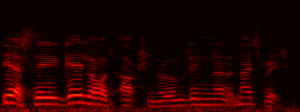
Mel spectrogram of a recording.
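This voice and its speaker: A man's voice: fairly high pitch, measured pace, darkish tone. An actor with a British accent playing an affable male collector, chuckling as he talks in 1940s film style. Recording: dull old film soundtrack.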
